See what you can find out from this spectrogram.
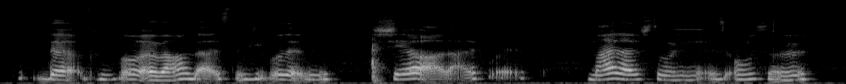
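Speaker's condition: Cerebral palsy; age 29

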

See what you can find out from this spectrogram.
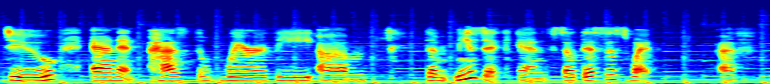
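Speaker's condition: Aphasia after stroke; aphasia caused by stroke; word-finding trouble, many pauses and mistakes, non-fluent, speaking tiring like translating, fluent voice only briefly

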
